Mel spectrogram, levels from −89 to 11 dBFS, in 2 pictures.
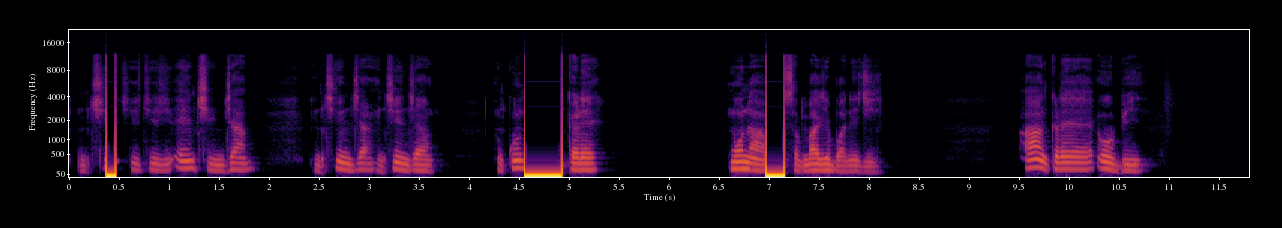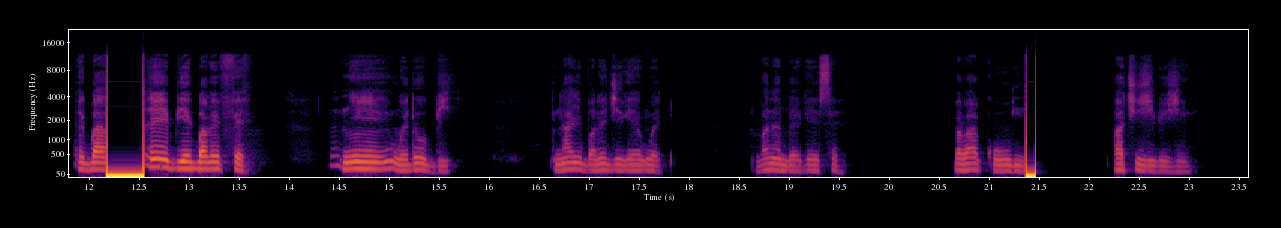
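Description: Speech that sounds dull throughout, with upper frequencies coming and going and a gurgling, granular roughness, is likely the work of MP2 compression at a starved bitrate, which fits roughly 80 kbps, where whole upper sub-bands shut off and the rest are coarsely quantised. Five times a very loud pop is followed by silence and then another pop: at 0.37–0.46 s, 4.55–4.92 s, 6.97–7.15 s, 12.17–12.54 s and 21.36–21.46 s. These are invalid numbers at full scale, where a calculation produced invalid values that pinned the output to its extreme for a whole block. The durations of about 93, 186 and 372 ms fit blocks of 4096, 8192 and 16384 samples.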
